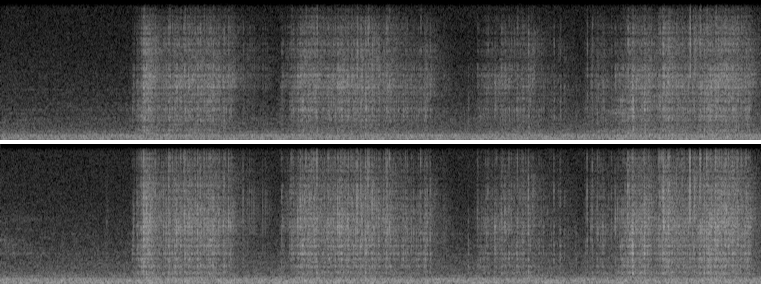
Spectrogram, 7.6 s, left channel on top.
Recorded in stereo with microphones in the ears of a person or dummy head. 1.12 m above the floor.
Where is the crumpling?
25° right (ahead or behind), 1.0 m.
